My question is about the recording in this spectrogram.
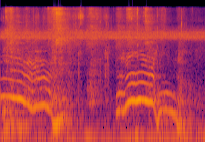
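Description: A tabby kitten yowling twice while chewing a piece of food. The first drawn-out call falls in pitch; the second, about two seconds in, rises and then falls.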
